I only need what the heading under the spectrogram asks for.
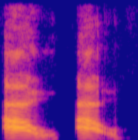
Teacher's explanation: It's actually A and then oo at the end, like your mouth is rounded.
